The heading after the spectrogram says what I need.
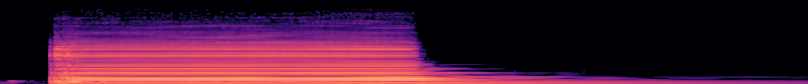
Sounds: Music, Bowed string instrument, Musical instrument

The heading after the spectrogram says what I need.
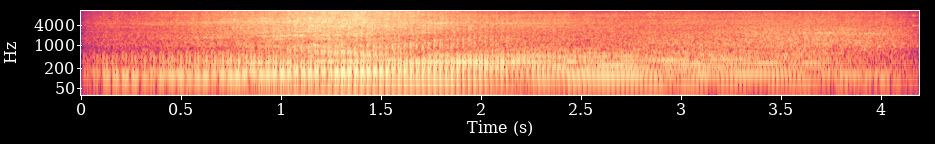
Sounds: Motor vehicle (road), Vehicle, roadway noise

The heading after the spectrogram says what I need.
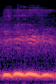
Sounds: Human voice, Laughter

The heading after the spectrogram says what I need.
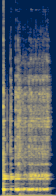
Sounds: Domestic sounds, Rattle, Coin (dropping)

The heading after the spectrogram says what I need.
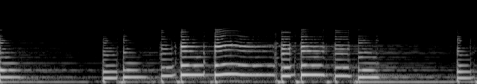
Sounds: Plucked string instrument, Music, Guitar, Electric guitar, Musical instrument

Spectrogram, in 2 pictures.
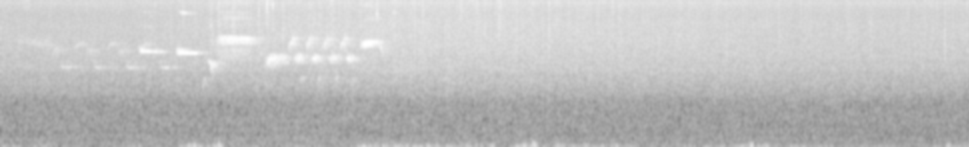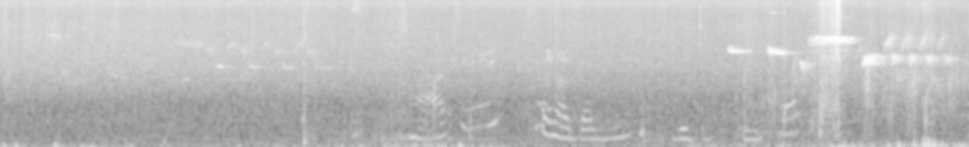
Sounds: Bird vocalization, Bird, Wild animals, Animal

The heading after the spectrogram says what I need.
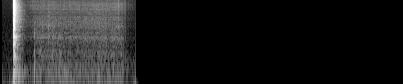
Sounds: Fire

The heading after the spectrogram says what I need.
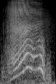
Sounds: Zipper (clothing), home sounds

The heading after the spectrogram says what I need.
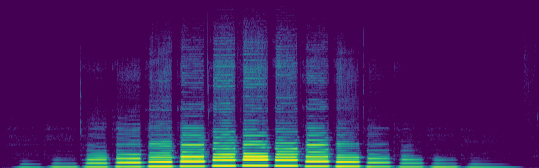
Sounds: woodwind instrument, Musical instrument, Music

